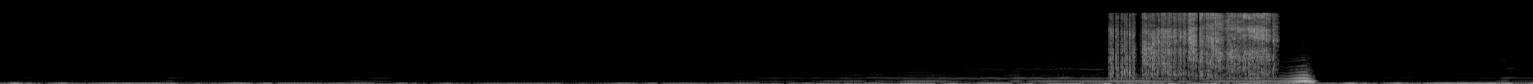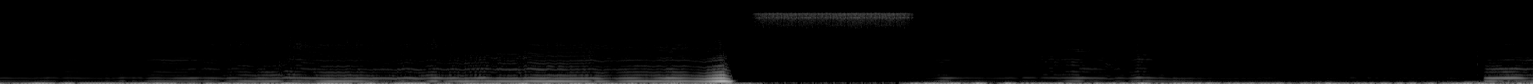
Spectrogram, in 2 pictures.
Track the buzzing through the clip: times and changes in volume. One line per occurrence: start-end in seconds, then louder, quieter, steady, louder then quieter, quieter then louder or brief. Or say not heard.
0.0-30.6 louder then quieter.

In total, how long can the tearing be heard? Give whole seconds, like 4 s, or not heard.
2 s.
